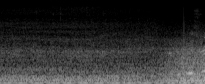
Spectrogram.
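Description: Steady low engine rumble with outdoor street noise, as from a vehicle running nearby; a steady hum joins near the end.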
